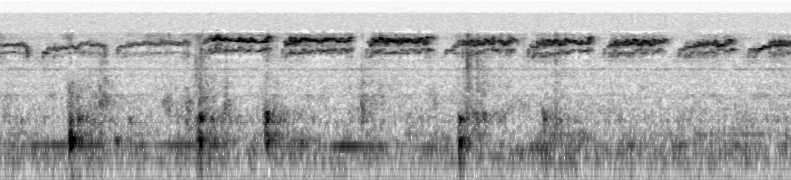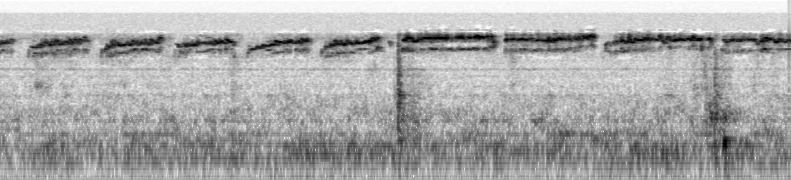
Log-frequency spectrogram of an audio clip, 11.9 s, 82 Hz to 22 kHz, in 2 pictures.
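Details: Pallid swifts at a nesting colony in a school in Jerez de la Frontera, Spain, in heat above 45°C, where a lone chick begs for food, give high, buzzy, two-part screeches about twice a second, with occasional soft knocks.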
